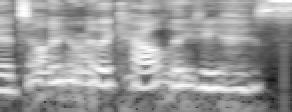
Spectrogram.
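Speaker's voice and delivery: high voice cracking and breaking mid-line. Acting out a badly rolled intimidation attempt: voice cracking. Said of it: "your voice cracks".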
